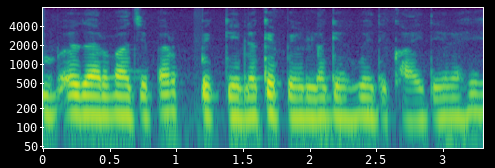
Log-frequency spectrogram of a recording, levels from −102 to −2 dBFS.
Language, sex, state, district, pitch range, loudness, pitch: Hindi, female, Chhattisgarh, Kabirdham, 150-160 Hz, -17 LUFS, 150 Hz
